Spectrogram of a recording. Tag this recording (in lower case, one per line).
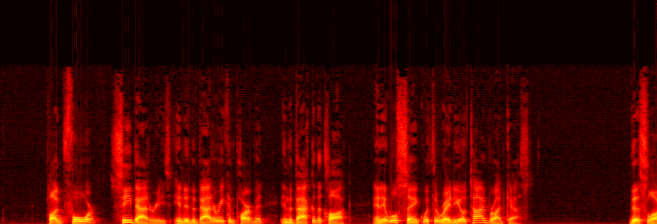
speech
